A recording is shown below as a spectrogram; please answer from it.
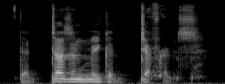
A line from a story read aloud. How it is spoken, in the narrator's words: snapped Buster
